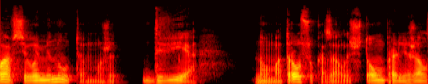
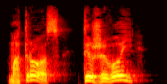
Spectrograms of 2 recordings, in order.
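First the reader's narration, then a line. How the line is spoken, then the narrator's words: Surprised joyful shout. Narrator (Russian): с удивлением и радостью выкрикнул один из бойцов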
